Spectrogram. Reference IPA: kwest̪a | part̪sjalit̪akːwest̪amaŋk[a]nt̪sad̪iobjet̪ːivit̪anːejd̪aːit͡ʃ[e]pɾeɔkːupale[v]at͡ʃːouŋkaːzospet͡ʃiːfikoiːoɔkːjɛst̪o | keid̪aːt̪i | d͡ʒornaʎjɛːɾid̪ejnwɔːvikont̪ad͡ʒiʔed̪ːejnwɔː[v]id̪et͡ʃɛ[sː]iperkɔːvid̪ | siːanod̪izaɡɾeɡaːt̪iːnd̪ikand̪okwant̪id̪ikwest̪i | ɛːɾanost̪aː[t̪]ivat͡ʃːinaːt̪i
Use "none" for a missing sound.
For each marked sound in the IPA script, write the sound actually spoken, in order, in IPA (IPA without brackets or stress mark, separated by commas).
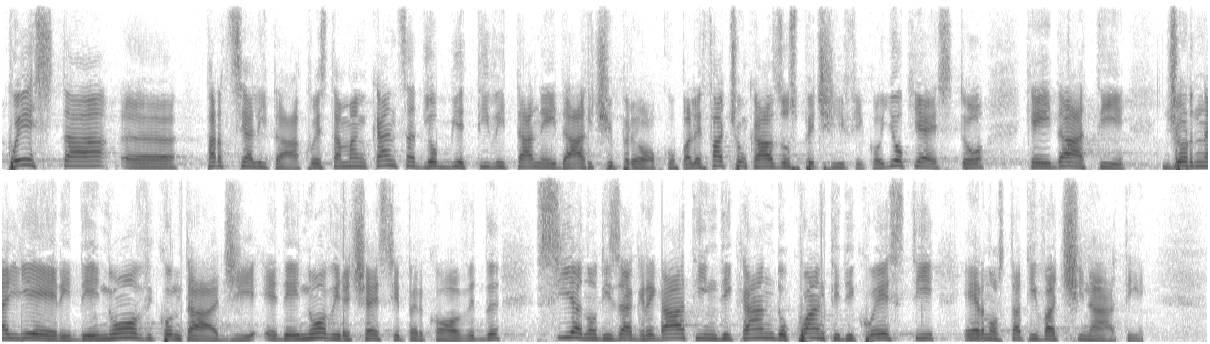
a, i, f, v, sː, t̪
